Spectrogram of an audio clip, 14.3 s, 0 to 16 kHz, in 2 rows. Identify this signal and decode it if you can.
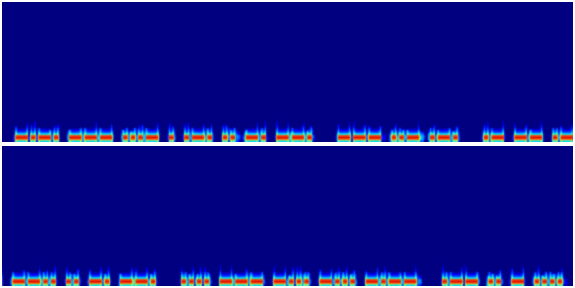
Morse code, heard as a keyed tone, about 25 wpm, 600 Hz. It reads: COVERING OUR AMAZING HOBBY WITH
